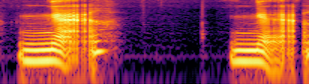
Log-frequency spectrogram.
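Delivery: "nghe" with air caught in throat; heavy stopped tone. Shown as a demonstration. Teacher showing throat stop, heavy "nghe". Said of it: "stopping air more in your throat".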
